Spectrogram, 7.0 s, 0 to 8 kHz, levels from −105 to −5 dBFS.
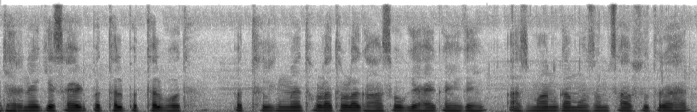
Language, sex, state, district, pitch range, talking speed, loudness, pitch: Hindi, male, Jharkhand, Deoghar, 120-130 Hz, 190 wpm, -18 LUFS, 125 Hz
